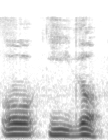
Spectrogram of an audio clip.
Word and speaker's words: oído: dos sílabas hoy go en oído tenemos lo que llamamos un hiato niñato es cuando tenemos dos vocales que no forman una sílaba entonces tenemos o ido y en español automáticamente cuando tenemos dos vocales una vocal abierta y una vocal cerrada que no forman un diptongo tenemos que escribir un acento y esto es lo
